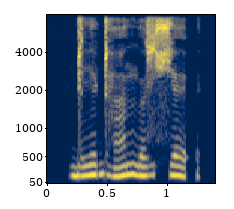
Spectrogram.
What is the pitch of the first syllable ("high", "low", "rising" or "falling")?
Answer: rising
